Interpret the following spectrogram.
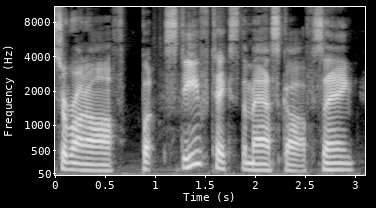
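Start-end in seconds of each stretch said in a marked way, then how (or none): none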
